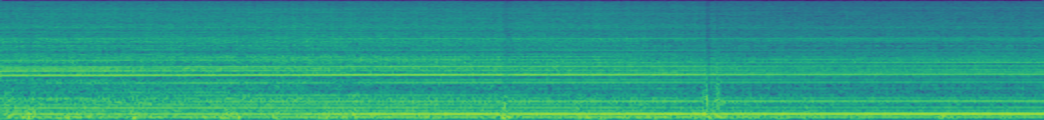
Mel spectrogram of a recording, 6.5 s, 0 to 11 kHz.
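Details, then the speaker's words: 1980 Evinrude 15 outboard after carb rebuild, new water pump/impeller and fuel pump rebuild, first hole shot: loud steady high buzz at full throttle with no sputter or surging, running clean and strong. "That's full throttle. Sounds good. Sounds kind of scary, too."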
